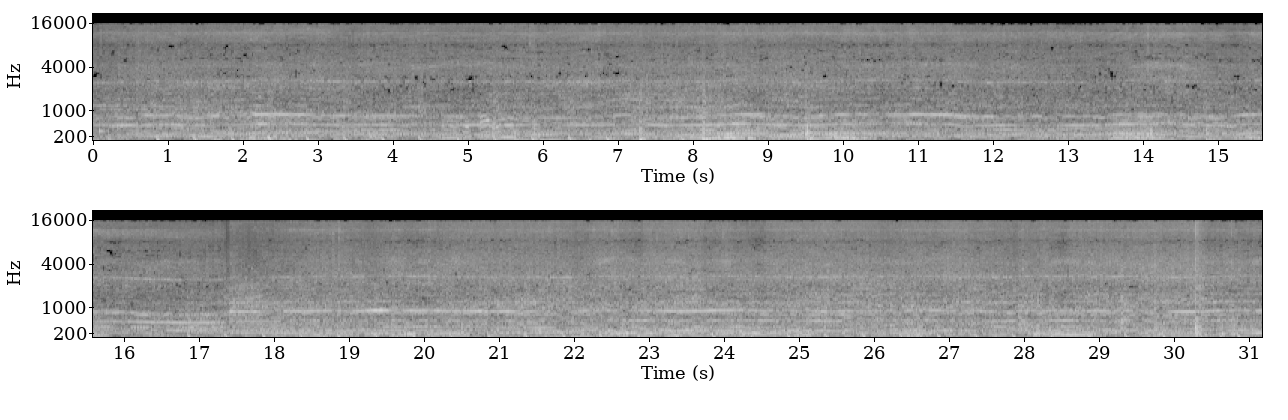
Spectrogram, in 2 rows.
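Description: Bissell AirRam cordless stick vacuum running over carpet, a steady motor whine whose pitch wavers a little as it is pushed about. About 17 seconds in the whine shifts abruptly to a higher tone.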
